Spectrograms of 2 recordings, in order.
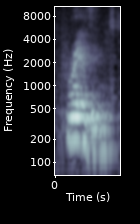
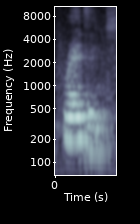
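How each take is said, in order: Both takes have the same delivery.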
